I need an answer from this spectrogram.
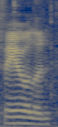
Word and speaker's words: Faolan: give up um i just pronounce this following it's irish irish feolin it means little wolf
